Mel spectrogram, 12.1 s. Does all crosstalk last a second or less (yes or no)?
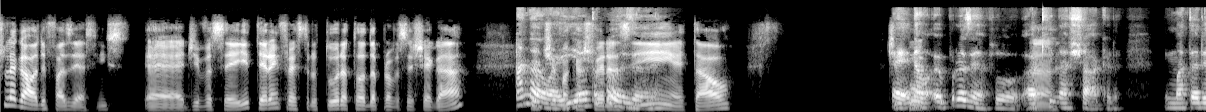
no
